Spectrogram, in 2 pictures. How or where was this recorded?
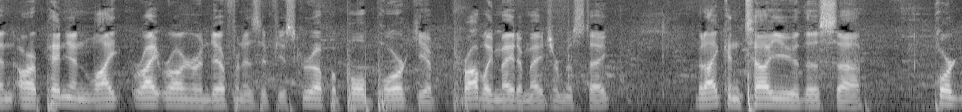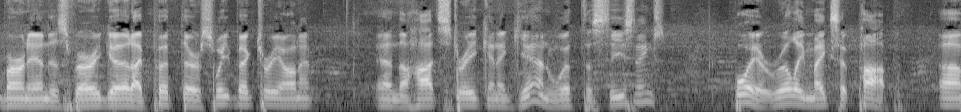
busy venue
